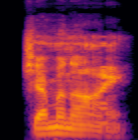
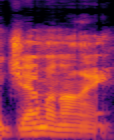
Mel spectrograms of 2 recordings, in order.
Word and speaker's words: Gemini: Gemini. Supposed to be Gemini. I've been pronouncing it wrong all these years.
